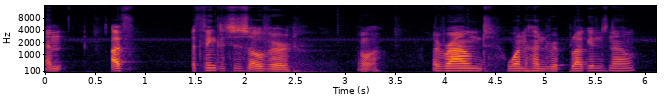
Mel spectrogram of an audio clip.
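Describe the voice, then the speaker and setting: A man with a Dutch accent, a bright, sharp tone and monotone, flat intonation. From Netherlands. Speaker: programming tutor. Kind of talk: tutorial. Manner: halting.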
